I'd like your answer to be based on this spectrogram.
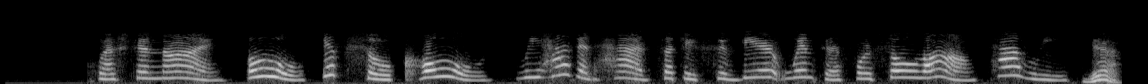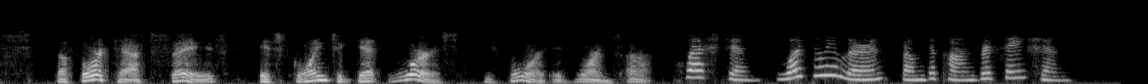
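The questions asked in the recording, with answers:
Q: What do we learn from the conversation?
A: This winter is unusually cold, and it will get colder before it warms up.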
